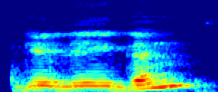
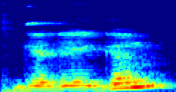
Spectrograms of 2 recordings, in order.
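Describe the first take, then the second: No difference in how they are said.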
